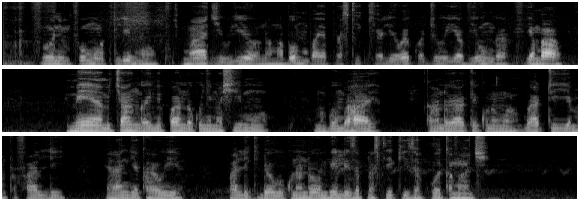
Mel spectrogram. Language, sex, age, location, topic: Swahili, male, 25-35, Nairobi, agriculture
